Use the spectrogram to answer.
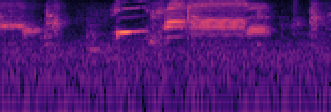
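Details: At the Piper Spit dock on Burnaby Lake, where blackbirds swoop down to eat from hands among noisy ducks, a blackbird gives a few short, high, beeping chirps, one sharp and tonal, then a brief harsher burst.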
